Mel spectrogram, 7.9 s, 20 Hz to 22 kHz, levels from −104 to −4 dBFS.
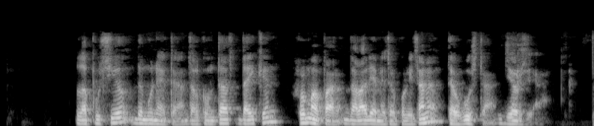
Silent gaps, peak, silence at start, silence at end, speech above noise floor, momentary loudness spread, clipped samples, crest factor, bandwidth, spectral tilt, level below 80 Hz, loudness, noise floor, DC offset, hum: none; -6 dBFS; 1 s; 0 s; 62 dB; 10 LU; under 0.1%; 22 dB; 7.6 kHz; -7.5 dB/octave; -54 dBFS; -27 LUFS; -88 dBFS; under 0.1%; none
